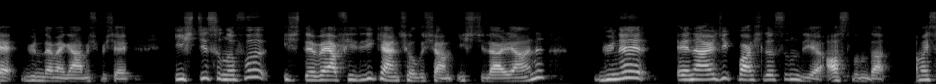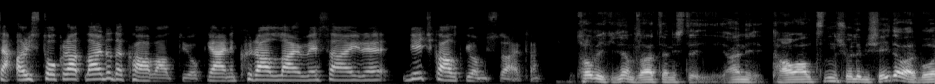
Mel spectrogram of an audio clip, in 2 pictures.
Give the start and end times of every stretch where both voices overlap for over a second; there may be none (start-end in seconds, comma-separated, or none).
none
